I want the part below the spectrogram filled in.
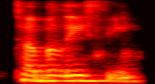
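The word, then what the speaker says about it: Tbilisi: jordan i mean wanda how do you pronounce t is it tb sybee it's tobilisi oh way the off tibilisi thank you for that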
